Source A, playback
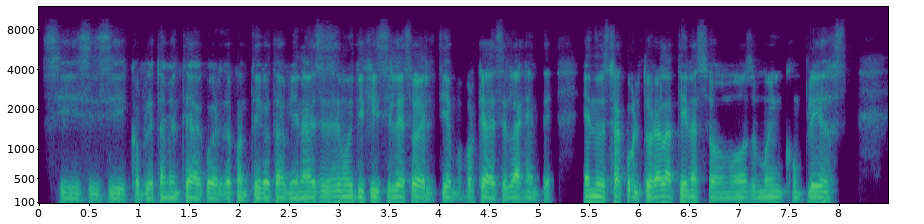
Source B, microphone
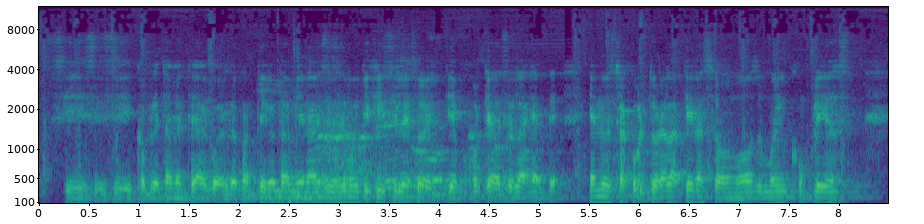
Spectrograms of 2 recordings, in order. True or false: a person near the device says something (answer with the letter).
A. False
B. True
B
